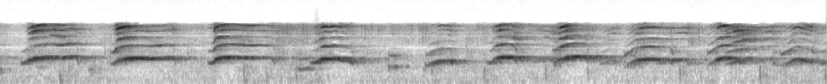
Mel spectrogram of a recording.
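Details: Three-week-old Rhodesian Ridgeback puppies at feeding time give high, tonal squealing whines, about eight rising-then-falling cries in quick succession, each with clear bright overtones, with faint low rumbles beneath.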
